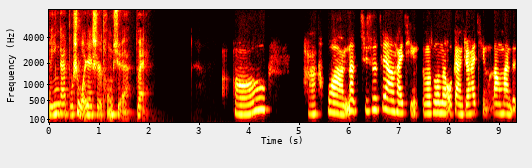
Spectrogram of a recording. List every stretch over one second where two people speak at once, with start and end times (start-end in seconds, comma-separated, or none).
none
